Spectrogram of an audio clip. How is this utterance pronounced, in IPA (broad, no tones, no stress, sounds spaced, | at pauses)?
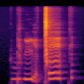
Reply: bʲ ʊ b mʲ ɛ̰ ǀ e k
